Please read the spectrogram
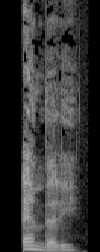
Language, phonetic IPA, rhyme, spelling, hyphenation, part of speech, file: Hungarian, [ˈɛmbɛri], -ri, emberi, em‧be‧ri, adjective, Hu-emberi.ogg
- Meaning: human (of, or belonging to the species Homo sapiens)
